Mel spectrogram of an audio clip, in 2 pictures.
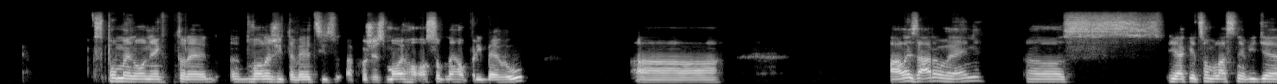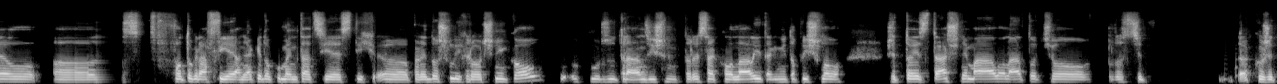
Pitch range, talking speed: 115-130 Hz, 105 wpm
